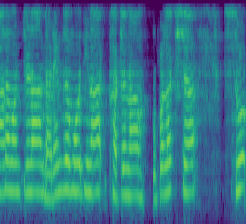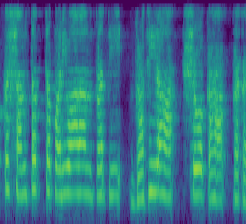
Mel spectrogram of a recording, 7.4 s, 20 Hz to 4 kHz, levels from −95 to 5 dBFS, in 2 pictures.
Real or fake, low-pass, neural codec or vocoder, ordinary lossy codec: fake; 3.6 kHz; vocoder, 22.05 kHz, 80 mel bands, HiFi-GAN; AAC, 32 kbps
